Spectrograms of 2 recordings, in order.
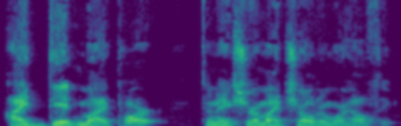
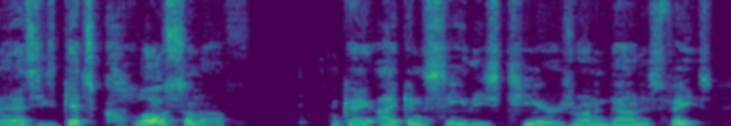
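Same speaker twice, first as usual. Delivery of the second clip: normal talking voice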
